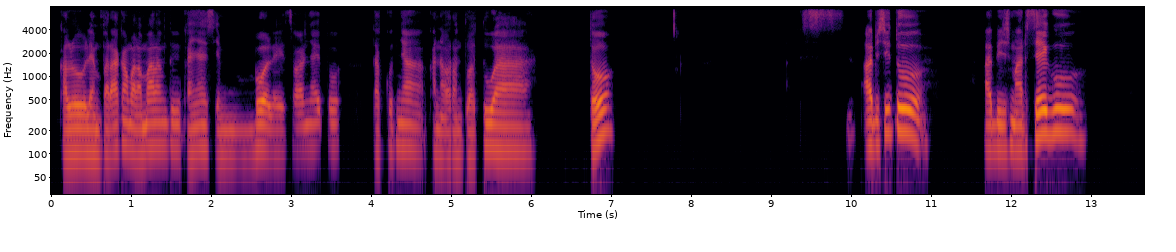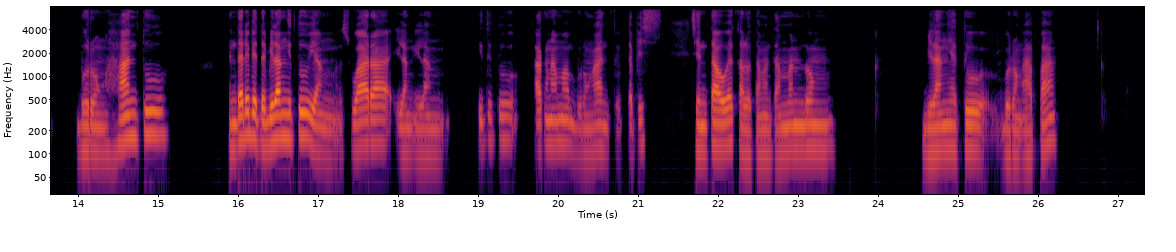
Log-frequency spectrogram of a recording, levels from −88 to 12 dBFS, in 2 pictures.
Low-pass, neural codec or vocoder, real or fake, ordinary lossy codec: 7.2 kHz; none; real; none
